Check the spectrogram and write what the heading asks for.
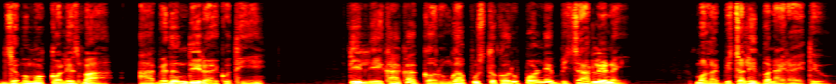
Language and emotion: Nepali, fearful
